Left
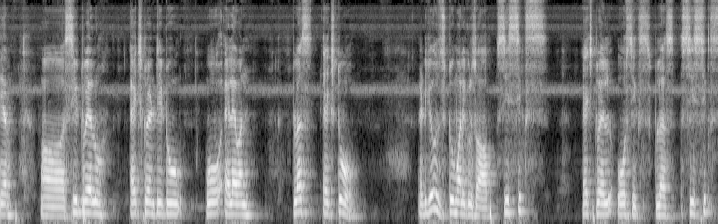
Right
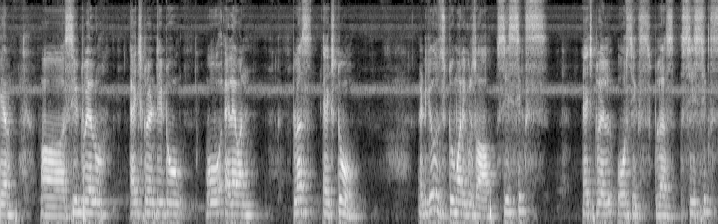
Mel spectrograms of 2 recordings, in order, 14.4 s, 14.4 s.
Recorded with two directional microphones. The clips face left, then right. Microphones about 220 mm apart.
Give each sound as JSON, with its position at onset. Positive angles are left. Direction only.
{"t": 0.0, "sound": "speech", "side_deg": 35}
{"t": 8.3, "sound": "speech", "side_deg": 35}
